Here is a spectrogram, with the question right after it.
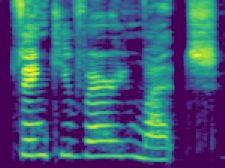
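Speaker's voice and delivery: put-on high, loud child's thanks; lightly voiced pleased cub; grateful cub. A narrator's reading. Sister gets her teddy back.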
